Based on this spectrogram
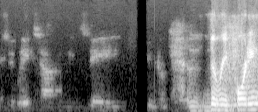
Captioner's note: speaks faintly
